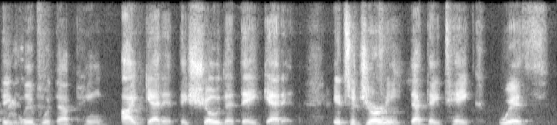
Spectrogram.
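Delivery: usual speaking voice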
